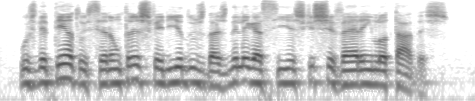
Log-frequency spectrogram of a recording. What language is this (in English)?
Portuguese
